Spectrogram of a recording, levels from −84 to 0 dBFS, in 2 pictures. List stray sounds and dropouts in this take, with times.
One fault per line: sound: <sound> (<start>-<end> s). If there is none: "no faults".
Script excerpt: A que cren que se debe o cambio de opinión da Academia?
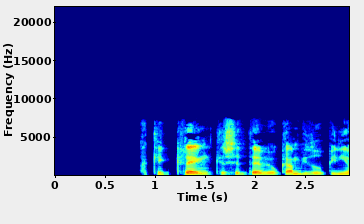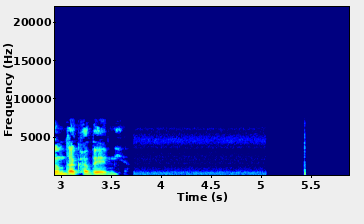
no faults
